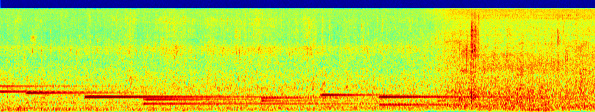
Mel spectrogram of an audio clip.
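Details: Sustained musical tones play over a wash of wind-like or surf-like noise, with no animal calls heard.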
